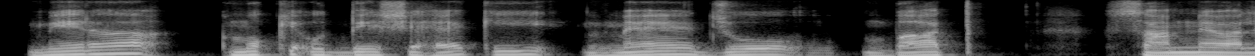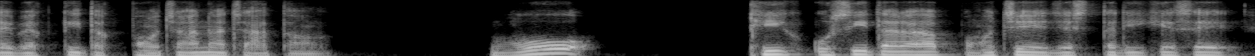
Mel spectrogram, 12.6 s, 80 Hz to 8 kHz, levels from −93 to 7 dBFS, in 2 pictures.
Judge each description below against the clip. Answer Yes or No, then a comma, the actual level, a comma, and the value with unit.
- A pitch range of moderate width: Yes, average, 3.3 semitones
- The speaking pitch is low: Yes, low, 110 Hz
